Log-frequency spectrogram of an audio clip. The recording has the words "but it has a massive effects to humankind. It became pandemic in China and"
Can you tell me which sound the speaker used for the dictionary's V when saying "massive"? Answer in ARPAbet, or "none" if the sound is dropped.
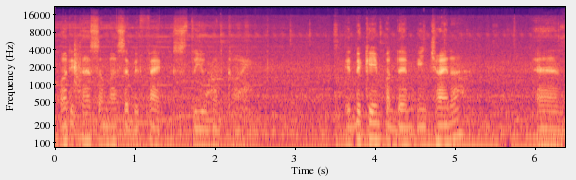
W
